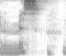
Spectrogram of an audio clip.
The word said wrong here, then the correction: anonymity: Anonymity, anonymity.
